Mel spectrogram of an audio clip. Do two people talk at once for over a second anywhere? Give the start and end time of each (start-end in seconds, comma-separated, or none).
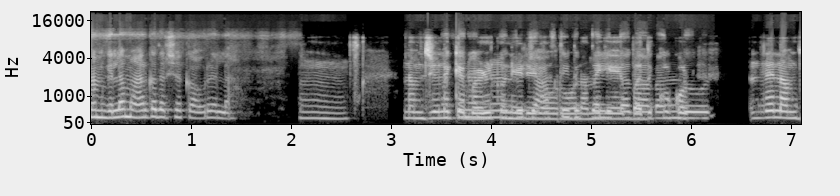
3.8-6.0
